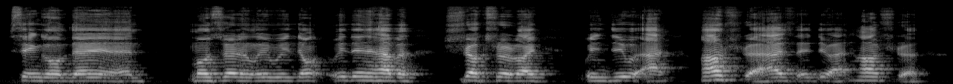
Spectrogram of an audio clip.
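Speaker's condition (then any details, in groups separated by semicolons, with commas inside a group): Cerebral palsy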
